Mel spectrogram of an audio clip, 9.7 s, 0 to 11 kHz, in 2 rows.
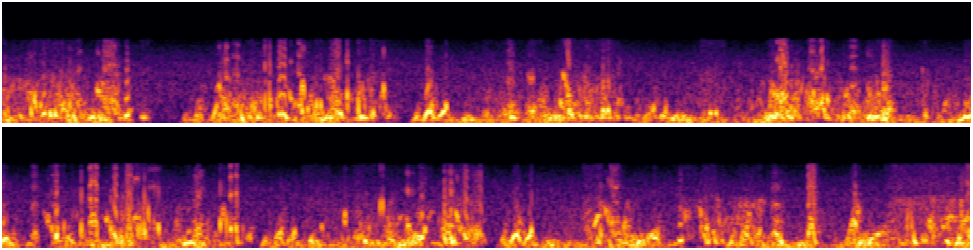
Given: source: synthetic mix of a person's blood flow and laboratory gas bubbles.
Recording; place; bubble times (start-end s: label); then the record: Doppler ultrasound of blood flow; precordium
0.00-0.76 s: bubbles
1.05-2.00 s: bubbles
2.40-2.74 s: bubbles
2.76-3.19 s: bubbles
3.48-3.64 s: bubbles
3.81-4.49 s: bubbles
4.58-4.67 s: bubbles
4.98-5.67 s: bubbles
5.78-6.12 s: bubbles
6.34-7.28 s: bubbles
7.74-7.99 s: bubbles
8.20-8.79 s: bubbles
8.84-8.98 s: bubbles
9.26-9.69 s: bubbles
From the record:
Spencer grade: 4 (maximum detectable bubble signal sounding continuously throughout systole and diastole of every cardiac period, and overriding the amplitude of the normal cardiac signals); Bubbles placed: only in the low amplitude regions of the cardiac cycle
